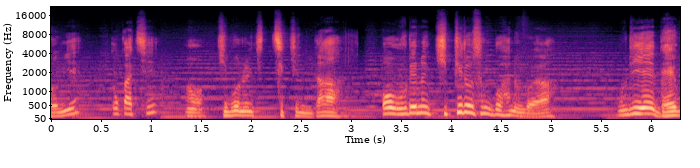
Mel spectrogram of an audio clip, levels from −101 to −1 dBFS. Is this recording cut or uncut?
cut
